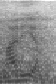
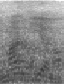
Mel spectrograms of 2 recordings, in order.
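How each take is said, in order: No difference in how they are said.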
